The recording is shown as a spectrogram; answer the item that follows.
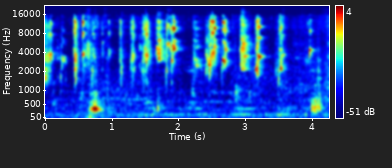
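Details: Lovebirds chirping in the morning: steady stream of short, high, scratchy chirps repeating several times a second, some with a lower squeaky note.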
